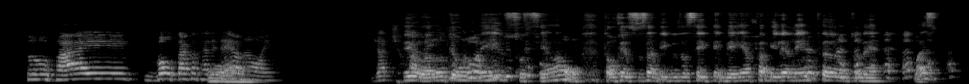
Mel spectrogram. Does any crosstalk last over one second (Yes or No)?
Yes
